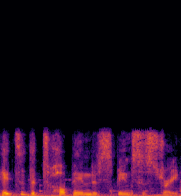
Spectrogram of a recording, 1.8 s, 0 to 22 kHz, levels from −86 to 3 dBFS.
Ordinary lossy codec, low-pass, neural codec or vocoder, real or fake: Opus, 32 kbps; 7.2 kHz; none; real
